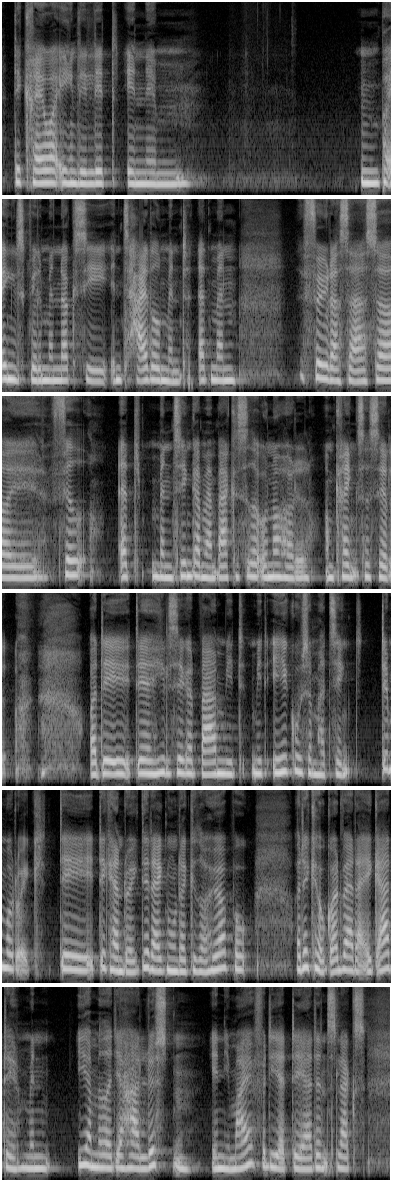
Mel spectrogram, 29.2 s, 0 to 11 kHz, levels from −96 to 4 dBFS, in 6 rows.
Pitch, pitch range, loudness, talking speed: 215 Hz, 205-245 Hz, -20 LUFS, 190 wpm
